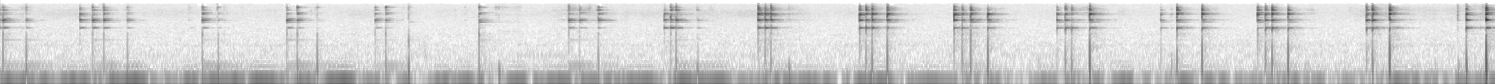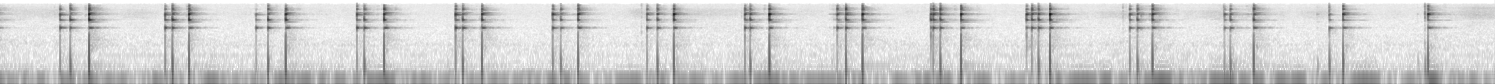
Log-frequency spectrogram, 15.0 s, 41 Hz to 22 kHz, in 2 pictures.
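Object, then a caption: Glass bottle. An empty, hand-sized brown glass Hobgoblin beer bottle with a paper label is held in one hand while the other taps its hollow body with fingertips, nails and a metal ring held between the fingers. About 42 sharp, bright glassy clinks come at a steady pace of roughly two per second, each dying away almost instantly. The taps start soft and grow louder and brighter after the first few seconds.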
